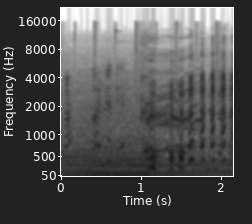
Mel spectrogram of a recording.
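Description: People talking and laughing, over a steady low hum.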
